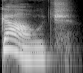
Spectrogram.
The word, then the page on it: gouge: British English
